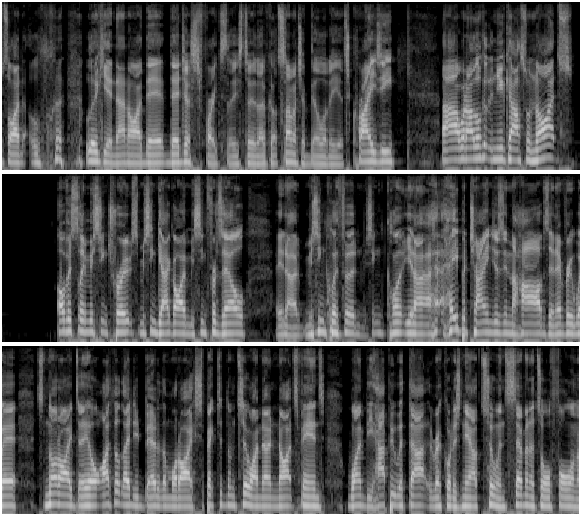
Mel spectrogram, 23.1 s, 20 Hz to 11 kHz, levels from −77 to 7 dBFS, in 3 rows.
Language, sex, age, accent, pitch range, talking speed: English, male, 20-39, Australian, 120-145 Hz, 210 wpm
